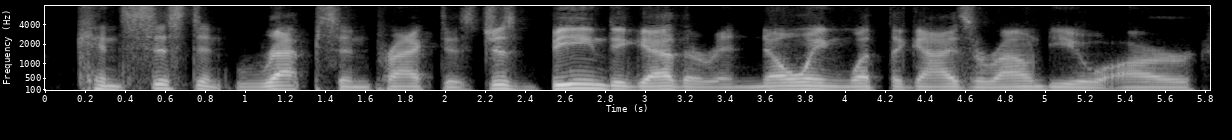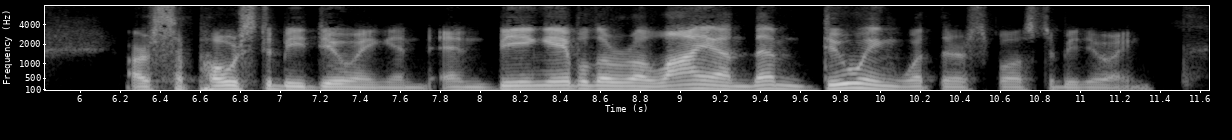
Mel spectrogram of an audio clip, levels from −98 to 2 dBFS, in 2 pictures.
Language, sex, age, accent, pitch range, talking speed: English, male, 20-39, American, 100-120 Hz, 180 wpm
